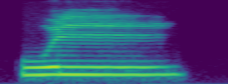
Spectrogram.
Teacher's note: You're circling lips here, but not on lam because you will straighten your lips when you will touch lam.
